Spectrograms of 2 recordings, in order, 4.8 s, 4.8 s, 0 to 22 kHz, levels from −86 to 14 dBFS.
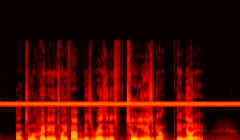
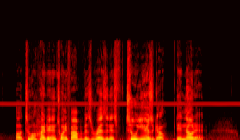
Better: second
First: high-pitched whine; loud; throughout; 6 kHz, 5 dB below the speech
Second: high-pitched whine; faint; throughout; 6 kHz, 30 dB below the speech

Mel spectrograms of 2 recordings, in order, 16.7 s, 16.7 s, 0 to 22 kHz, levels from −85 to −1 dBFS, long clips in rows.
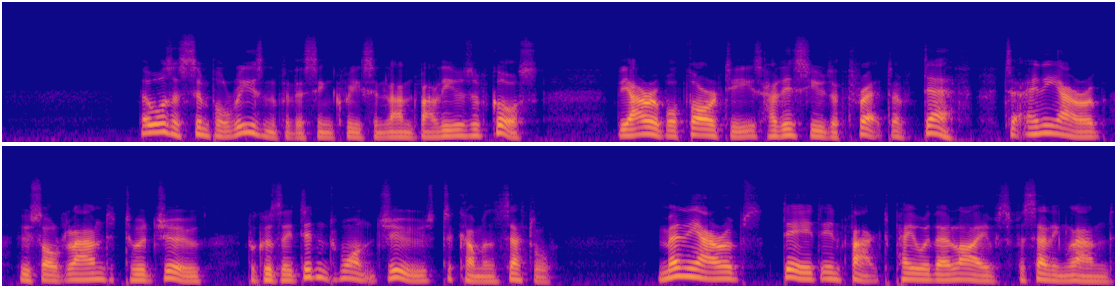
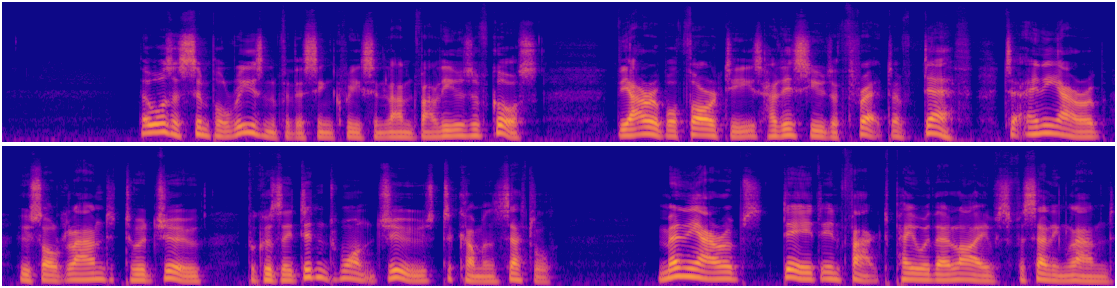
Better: second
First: muffled; very; fading above 4 kHz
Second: none

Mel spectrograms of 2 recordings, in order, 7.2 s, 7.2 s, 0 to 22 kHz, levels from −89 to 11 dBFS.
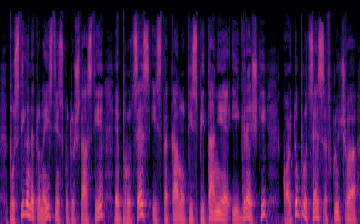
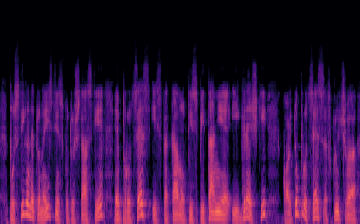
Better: first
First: none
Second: muffled; very; fading above 4 kHz

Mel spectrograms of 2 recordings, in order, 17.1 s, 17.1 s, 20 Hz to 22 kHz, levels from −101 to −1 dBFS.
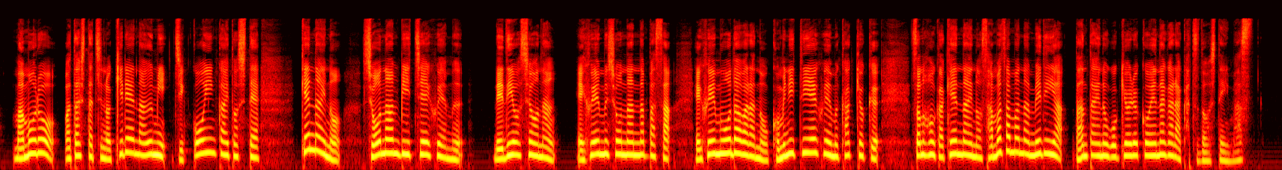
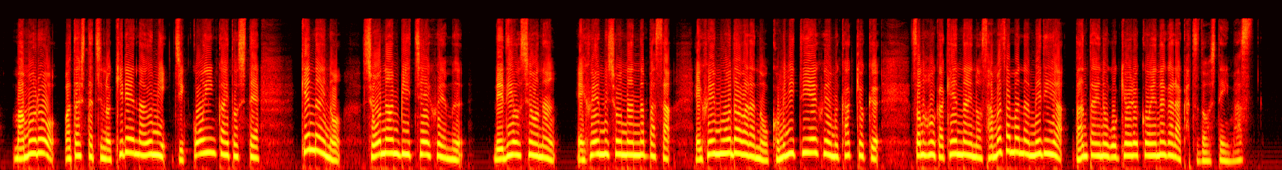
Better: first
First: none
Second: distortion; slight; 13% of the sound clipped

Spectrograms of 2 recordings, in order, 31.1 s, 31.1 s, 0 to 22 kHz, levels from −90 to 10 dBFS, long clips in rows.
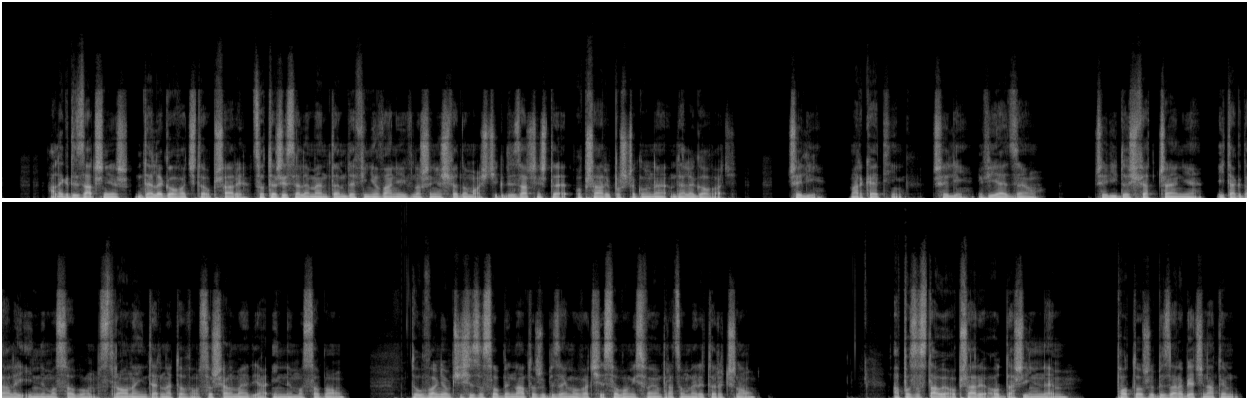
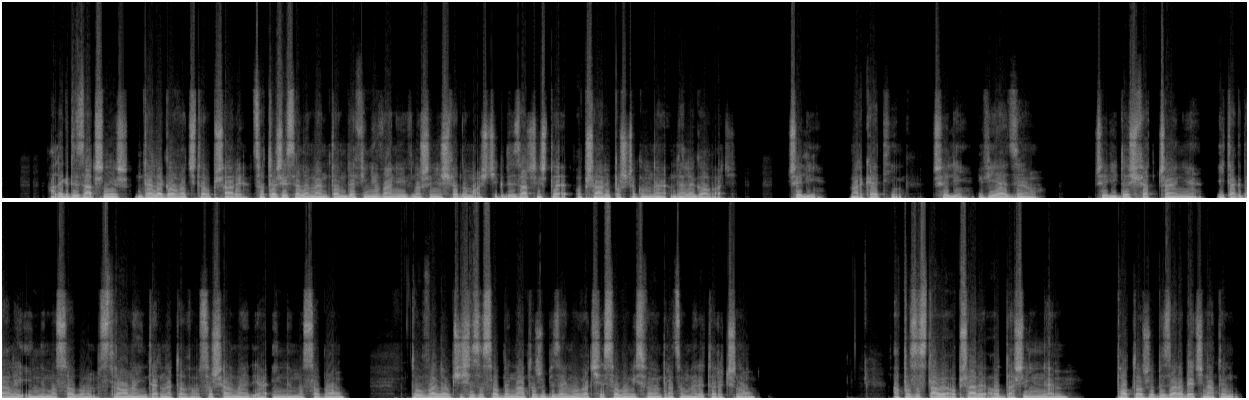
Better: first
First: none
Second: distortion; slight; 9% of the sound clipped

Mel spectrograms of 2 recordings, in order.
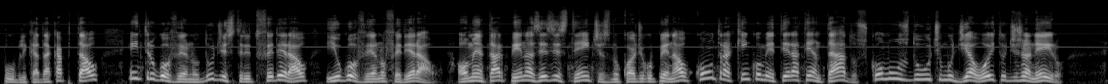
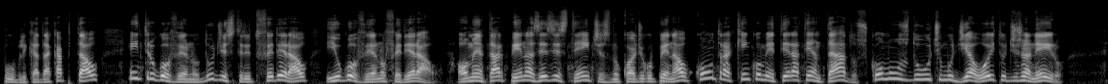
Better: second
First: high-pitched whine; faint; throughout; 2 kHz, 30 dB below the speech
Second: none

